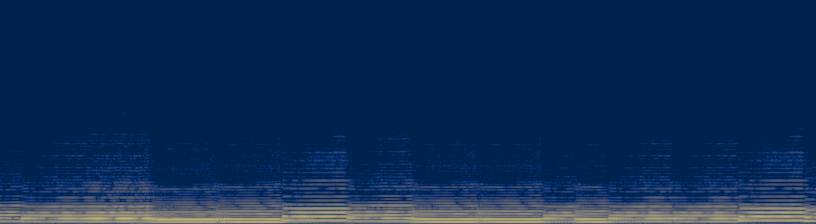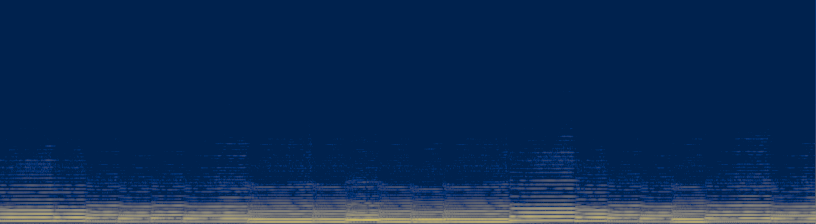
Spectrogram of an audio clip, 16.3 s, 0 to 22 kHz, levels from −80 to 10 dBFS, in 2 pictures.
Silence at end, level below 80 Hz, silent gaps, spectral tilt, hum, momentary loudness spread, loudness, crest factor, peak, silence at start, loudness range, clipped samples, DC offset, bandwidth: 0 s; -58 dBFS; none; -7 dB/octave; none; 8 LU; -18 LUFS; 12 dB; -6 dBFS; 0 s; 3 LU; under 0.1%; under 0.1%; 4.6 kHz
